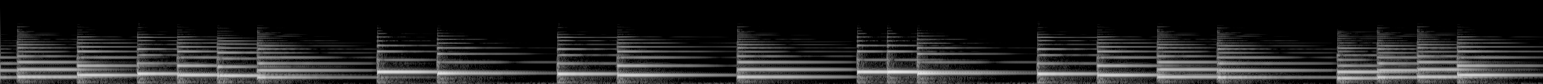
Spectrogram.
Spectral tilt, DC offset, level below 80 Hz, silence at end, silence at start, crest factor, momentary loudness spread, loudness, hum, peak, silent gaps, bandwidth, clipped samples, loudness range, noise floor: -7 dB/octave; under 0.1%; -56 dBFS; 0 s; 0 s; 16 dB; 16 LU; -16 LUFS; none; -2 dBFS; none; 6 kHz; under 0.1%; 4 LU; -37 dBFS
